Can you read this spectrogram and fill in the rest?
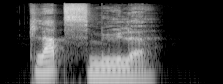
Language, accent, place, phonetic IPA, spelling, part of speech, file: German, Germany, Berlin, [ˈklapsˌmyːlə], Klapsmühle, noun, De-Klapsmühle.ogg
- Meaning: loony bin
